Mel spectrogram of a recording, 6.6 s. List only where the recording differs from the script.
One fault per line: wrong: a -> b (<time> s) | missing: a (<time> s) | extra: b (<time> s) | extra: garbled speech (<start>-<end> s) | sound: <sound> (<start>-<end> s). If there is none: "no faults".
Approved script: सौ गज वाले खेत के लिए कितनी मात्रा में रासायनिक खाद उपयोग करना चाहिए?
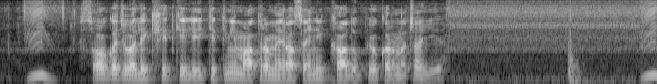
sound: thud (5.7-6.2 s)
